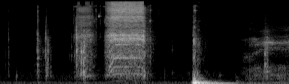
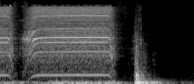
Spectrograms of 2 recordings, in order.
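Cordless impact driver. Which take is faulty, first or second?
first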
